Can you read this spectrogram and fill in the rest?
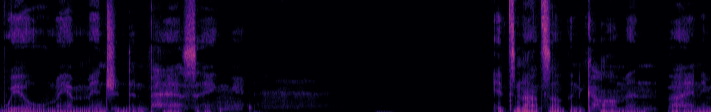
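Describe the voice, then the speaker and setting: A man playing a patient, grave vampire in an intimate audio roleplay, speaking husky, breathy and low, with hesitant, deliberate pauses. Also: a little mellow, dry recording, clean studio sound, full character voice. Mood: hushed, cautious. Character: male vampire, patient, grave, quietly explaining lore.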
